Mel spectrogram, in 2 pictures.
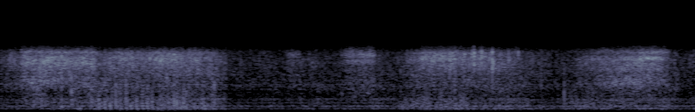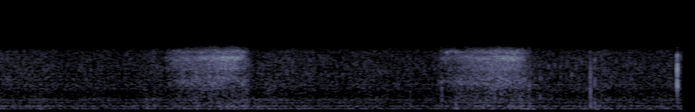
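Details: Someone who fell asleep while watching TV snores very loudly: snoring.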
